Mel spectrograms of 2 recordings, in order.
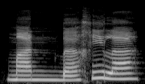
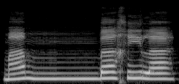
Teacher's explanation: nun mati tersebut digantikan dengan huruf mim tidak Man bahilah tetapi maem Mbak Ilah dan didengungkan maem Mbak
